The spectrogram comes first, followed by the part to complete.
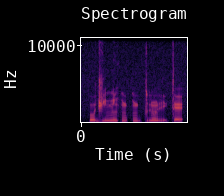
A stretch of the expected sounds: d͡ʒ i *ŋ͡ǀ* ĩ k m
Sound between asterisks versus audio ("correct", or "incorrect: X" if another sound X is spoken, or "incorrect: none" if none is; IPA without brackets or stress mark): incorrect: n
